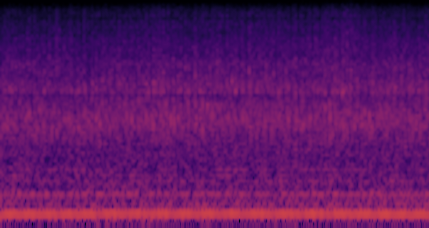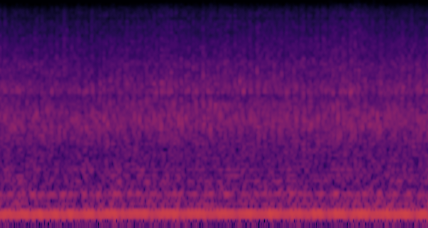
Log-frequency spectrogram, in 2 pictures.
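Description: Steady propeller engine drone of a floatplane flying in the survival game SCUM, a constant low hum with strong tonal bands, loud and unbroken throughout with no talk.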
